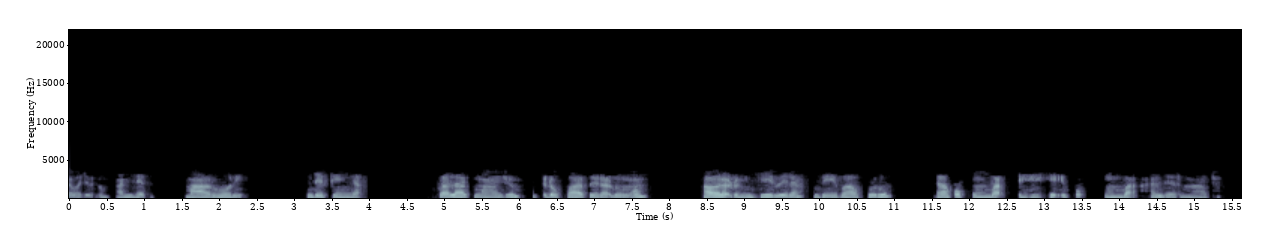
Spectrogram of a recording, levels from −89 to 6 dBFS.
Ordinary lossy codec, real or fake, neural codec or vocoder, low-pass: MP3, 16 kbps; real; none; 3.6 kHz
